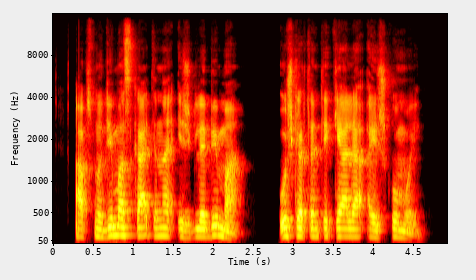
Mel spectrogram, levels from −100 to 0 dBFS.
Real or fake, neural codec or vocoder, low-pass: real; none; 14.4 kHz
